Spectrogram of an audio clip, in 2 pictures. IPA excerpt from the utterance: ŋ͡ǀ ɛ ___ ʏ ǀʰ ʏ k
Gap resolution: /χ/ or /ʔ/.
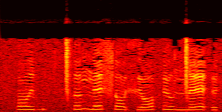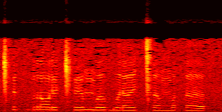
ʔ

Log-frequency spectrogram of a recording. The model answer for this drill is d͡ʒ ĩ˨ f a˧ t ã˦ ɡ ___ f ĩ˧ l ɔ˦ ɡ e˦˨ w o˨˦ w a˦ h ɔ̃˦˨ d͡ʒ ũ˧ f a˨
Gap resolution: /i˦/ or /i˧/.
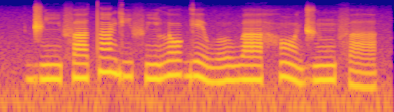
i˧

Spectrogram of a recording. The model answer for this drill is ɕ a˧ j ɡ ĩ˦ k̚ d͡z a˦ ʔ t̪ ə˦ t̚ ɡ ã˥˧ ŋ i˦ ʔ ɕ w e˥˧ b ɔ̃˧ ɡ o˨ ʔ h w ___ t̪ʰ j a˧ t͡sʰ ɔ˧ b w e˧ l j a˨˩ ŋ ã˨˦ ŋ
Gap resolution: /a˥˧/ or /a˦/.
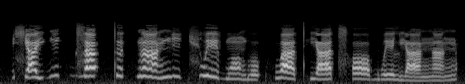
a˥˧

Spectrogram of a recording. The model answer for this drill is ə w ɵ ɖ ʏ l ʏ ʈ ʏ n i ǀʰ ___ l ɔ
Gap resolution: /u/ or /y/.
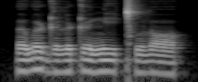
u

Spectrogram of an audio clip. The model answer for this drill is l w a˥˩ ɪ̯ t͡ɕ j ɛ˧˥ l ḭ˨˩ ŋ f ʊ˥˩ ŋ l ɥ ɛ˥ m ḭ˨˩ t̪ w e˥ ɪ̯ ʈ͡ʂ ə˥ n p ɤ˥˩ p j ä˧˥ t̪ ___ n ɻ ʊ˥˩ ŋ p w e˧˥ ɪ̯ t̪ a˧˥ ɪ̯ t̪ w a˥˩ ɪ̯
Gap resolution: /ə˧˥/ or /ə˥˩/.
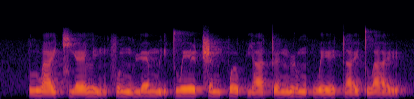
ə˧˥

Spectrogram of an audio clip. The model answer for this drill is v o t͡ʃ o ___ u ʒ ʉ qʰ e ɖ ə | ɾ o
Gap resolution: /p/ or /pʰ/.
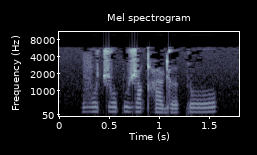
p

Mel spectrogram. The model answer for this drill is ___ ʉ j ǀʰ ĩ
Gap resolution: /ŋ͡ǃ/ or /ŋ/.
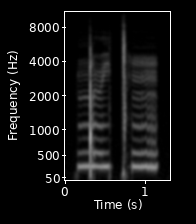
ŋ͡ǃ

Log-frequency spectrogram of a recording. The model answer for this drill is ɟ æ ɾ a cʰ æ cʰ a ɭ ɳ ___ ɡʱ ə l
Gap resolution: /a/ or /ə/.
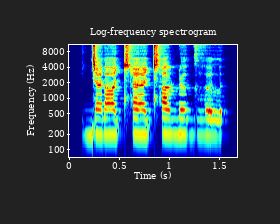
ə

